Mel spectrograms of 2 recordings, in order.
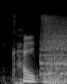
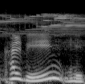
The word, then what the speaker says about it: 칼뱅: 존 칼뱅. 또는 짱칼뱅이라고도 하고 막 이렇게 발음은 여러 가지로 합니다. 자, 중요한 건 뭐냐면 이제 유한 칼빈, 존 칼빈이 이제 창시를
